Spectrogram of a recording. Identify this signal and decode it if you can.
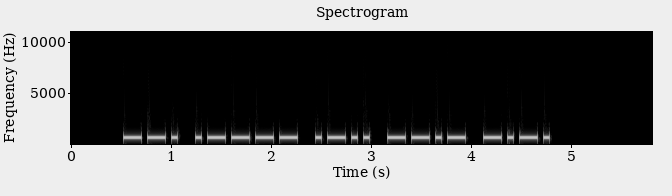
Morse code, heard as a keyed tone, about 20 wpm, 700 Hz. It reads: G1LQC
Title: DXCC-100 Call Signs - 5 Characters - 20wpm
